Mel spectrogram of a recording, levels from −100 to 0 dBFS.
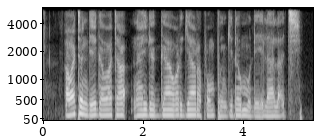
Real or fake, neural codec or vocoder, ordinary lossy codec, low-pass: fake; vocoder, 22.05 kHz, 80 mel bands, Vocos; MP3, 48 kbps; 5.4 kHz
